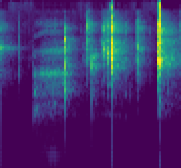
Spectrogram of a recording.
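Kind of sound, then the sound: household object, clinking glasses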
